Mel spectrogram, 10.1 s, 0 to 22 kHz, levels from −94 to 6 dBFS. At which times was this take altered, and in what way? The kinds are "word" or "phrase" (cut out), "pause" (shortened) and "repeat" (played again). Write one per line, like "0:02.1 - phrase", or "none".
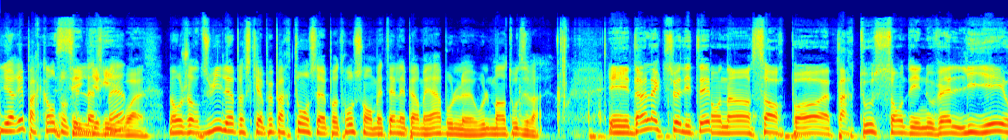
0:07.1 - word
